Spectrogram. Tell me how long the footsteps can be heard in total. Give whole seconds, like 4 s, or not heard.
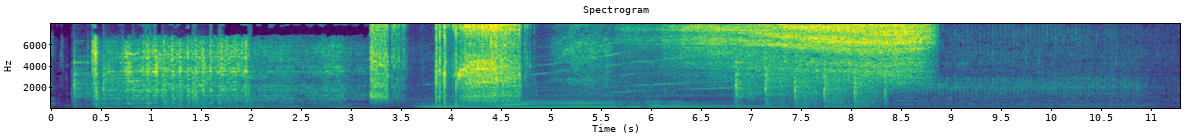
not heard.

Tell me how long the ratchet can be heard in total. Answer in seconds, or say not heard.
2 s.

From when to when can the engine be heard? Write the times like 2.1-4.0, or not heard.
0.0-11.2.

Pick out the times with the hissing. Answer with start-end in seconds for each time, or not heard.
5.0-8.9.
